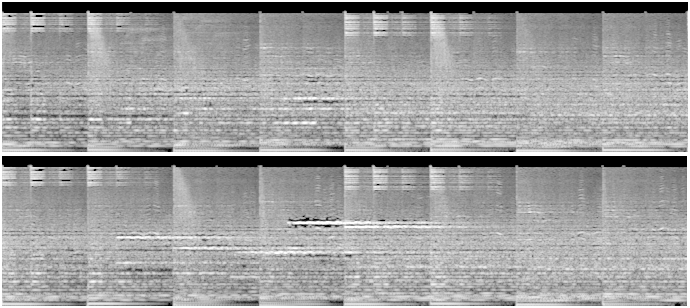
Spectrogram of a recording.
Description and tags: MF "The Circus"
Melodic Synth for EDM. Made with FL Studio.
Dance, EDM, Electro, House, Loop, synth, trance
